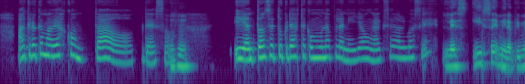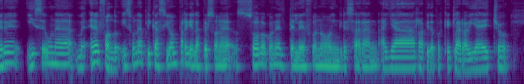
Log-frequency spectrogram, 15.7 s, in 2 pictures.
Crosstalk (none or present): none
